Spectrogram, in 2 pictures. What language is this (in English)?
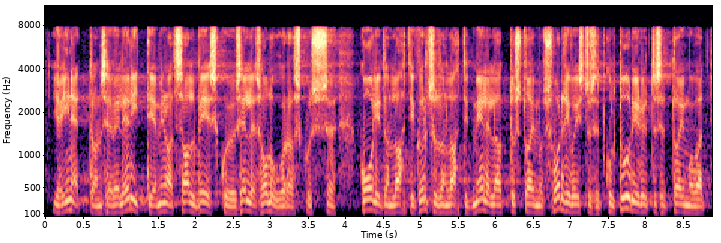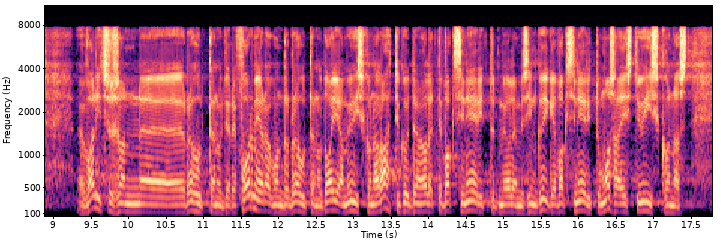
Estonian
